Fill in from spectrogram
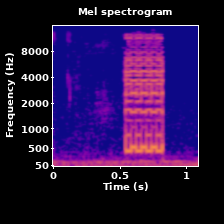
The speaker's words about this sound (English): Quickly dial it. It's ringing. Okay.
